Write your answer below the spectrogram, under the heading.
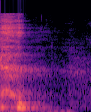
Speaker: did you hear how dry that was yeah this was more like clearing your throat almost like a like a like a tickle or something like that yeah and so you didn't really hear any of that rattling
